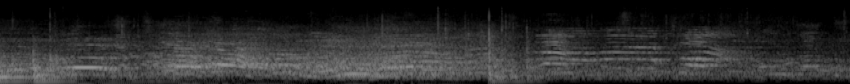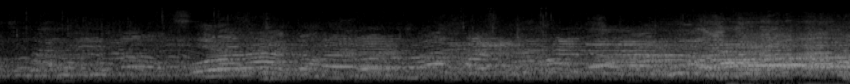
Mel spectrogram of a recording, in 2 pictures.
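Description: Several voices shouting and calling over one another across a football pitch, players and onlookers at a match. The tail of a music track dies out in the first half-second.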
